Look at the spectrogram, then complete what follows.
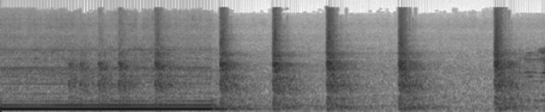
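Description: A bus's engine drones loudly, then cuts to a series of five sharp metallic clanks at uneven intervals as it rolls up a ferry loading ramp, the first vehicle to be loaded onto the ship.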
